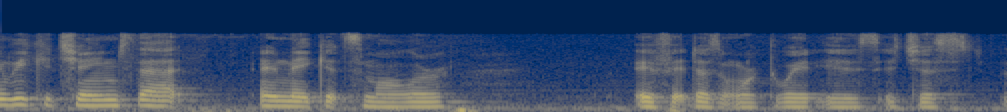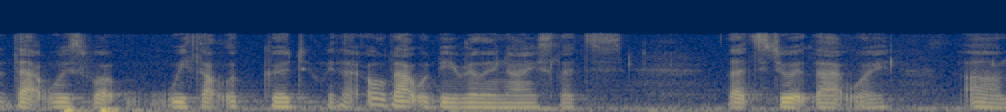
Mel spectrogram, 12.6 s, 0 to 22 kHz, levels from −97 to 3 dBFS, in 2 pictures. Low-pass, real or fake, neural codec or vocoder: 7.2 kHz; real; none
